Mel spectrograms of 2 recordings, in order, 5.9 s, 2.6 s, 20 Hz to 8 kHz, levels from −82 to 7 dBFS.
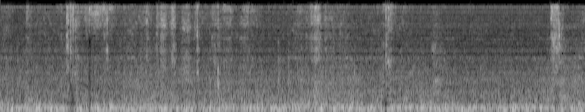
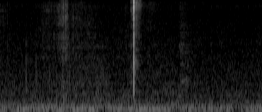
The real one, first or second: second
